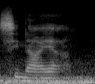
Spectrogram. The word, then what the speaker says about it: Sinaia: First day in Saya, which I confirmed is how you pronounce it.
